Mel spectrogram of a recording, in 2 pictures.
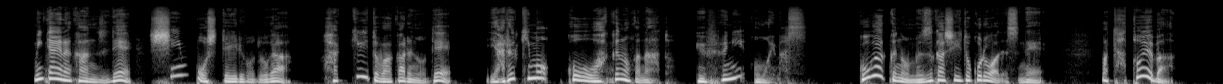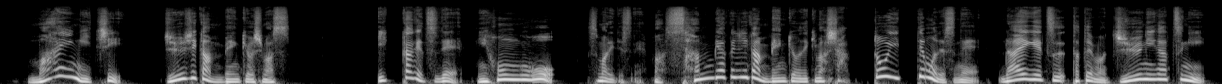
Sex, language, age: male, Japanese, 40-59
